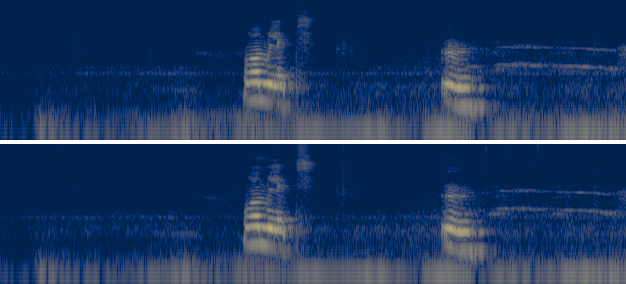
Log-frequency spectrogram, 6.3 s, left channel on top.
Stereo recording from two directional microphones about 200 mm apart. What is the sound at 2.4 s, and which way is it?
Speech, 15° right (ahead or behind).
